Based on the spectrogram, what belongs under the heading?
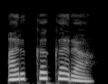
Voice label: "ಅರ್ಕಕರ", kannada

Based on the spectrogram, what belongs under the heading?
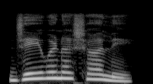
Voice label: "ಜೀವನಸಾಲೆ", Kannada

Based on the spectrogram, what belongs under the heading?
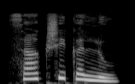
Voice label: "ಸಾಕ್ಷಿಕಲ್ಲು", Kannada

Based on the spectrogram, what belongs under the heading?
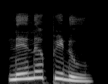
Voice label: "ನೆನಪಿಡು", Kannada; nenapiḍu; think of again.

